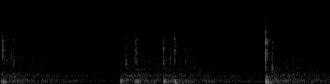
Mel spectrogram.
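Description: A few quiet keystrokes on a computer keyboard come in small, spaced clusters, with a soft click at the start and a sharper tap near the end, against a near-silent background.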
